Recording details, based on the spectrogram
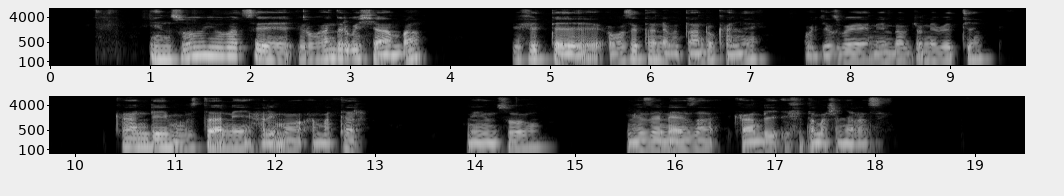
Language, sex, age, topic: Kinyarwanda, male, 25-35, government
